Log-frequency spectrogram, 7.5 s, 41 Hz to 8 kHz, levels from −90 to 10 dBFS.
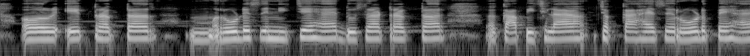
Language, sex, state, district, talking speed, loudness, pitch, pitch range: Hindi, female, Jharkhand, Garhwa, 145 wpm, -16 LUFS, 215 Hz, 205-220 Hz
